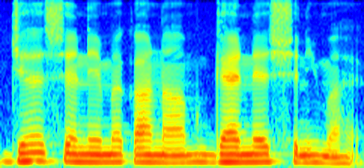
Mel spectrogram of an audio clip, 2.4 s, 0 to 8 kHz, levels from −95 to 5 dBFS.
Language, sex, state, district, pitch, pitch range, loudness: Hindi, male, Bihar, Vaishali, 130 Hz, 120-130 Hz, -15 LUFS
